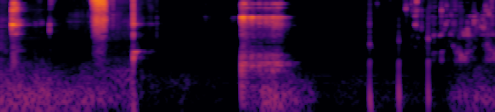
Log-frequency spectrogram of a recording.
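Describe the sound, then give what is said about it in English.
Deep amber beer is poured into a glass in a splashing rush of liquid lasting under a second, surrounded by a few sharp clinks, a pop and scattered drips. No one speaks. “Oh, that pours nice.”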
